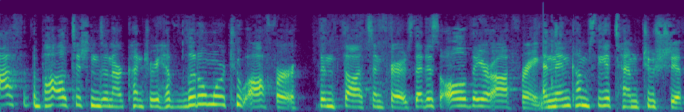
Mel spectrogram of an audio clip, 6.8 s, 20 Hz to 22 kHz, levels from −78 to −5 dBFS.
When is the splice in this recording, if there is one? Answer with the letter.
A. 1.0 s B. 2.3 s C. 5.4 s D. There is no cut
C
